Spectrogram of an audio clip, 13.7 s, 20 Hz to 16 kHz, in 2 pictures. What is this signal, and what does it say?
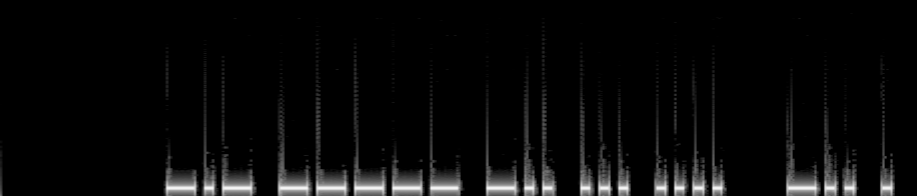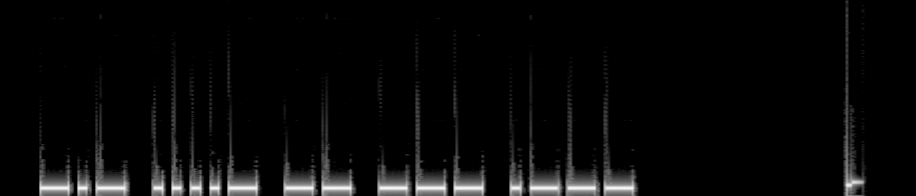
Morse code, heard as a keyed tone, about 17 wpm, 700 Hz. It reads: K0DSH DE K4MOJ
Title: USA Callsign DE Callsign - 5 Characters - 17wpm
